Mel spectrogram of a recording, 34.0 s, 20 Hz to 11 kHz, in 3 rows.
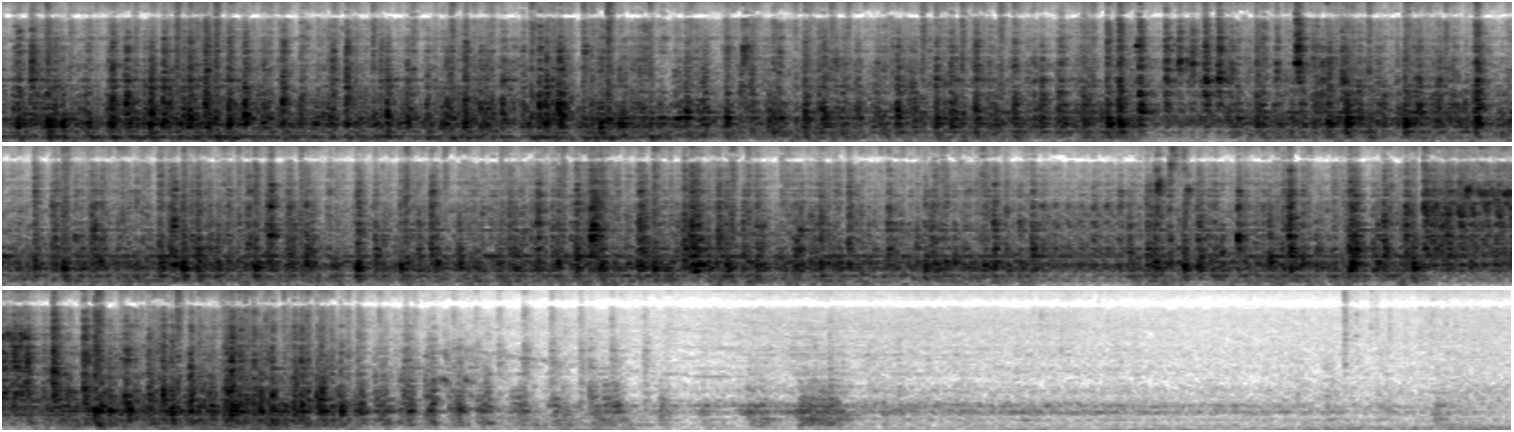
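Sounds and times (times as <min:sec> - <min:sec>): washing machine drum rattling: 0:00.0 - 0:29.0.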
